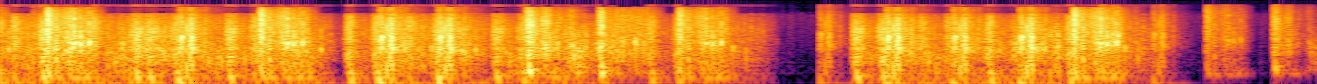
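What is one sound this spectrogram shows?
Blocks of a tree burst apart with rapid noisy cracks.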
